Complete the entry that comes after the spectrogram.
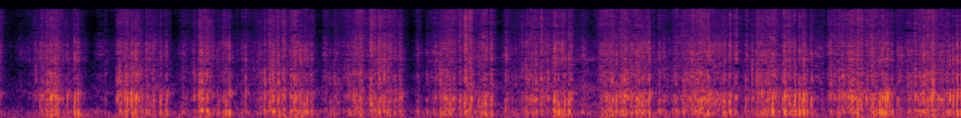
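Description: A small, porous rectangular kitchen sponge of soft foam with a thin scouring layer on one side is held in one hand in front of a ring light and squeezed and scratched with the fingers. The result is a steady stream of dry, crackling scratches and soft squishy rustles, mostly mid-range, that swell and dip irregularly throughout.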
